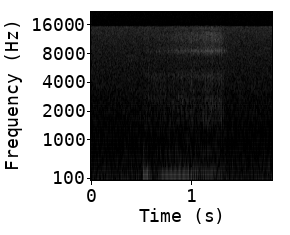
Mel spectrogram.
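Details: Cat in deep sleep giving a single low snore, a faint click-like start then a half-second buzzy, rattling drone that fades into quiet background hiss.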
